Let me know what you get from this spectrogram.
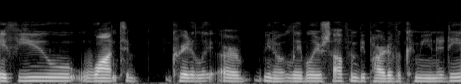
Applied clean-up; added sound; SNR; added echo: none; none; none; none.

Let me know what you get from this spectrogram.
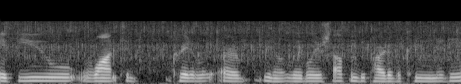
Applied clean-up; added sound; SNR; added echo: none; Bathtub (filling or washing); 16 dB; none.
